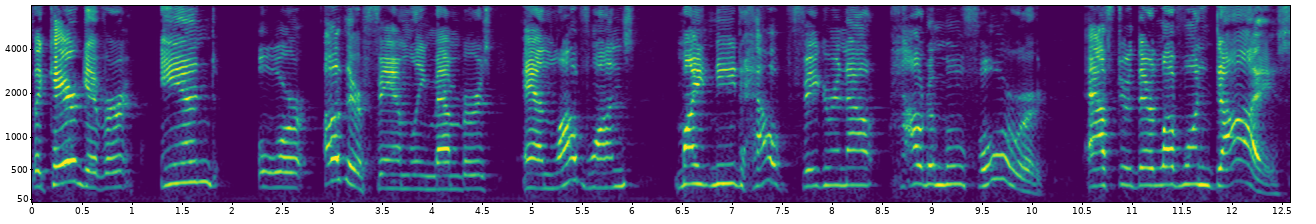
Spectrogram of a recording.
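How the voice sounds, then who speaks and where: A cartoonish character voice, female-sounding and high-pitched, at a fairly slow pace. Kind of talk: educational explainer, one side of a phone call. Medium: puppet. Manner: calm, patient.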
